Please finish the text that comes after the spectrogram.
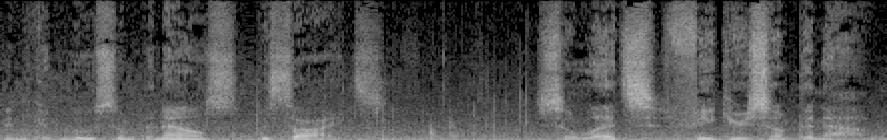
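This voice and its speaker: V, actor as a low-voiced, terse mercenary. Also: male voice, normal speed, lightly acted. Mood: firm. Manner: terse, clipped, matter-of-fact. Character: cool, pragmatic street mercenary man. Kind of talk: naturalistic video game acting. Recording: vehicle and ambience noise behind.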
